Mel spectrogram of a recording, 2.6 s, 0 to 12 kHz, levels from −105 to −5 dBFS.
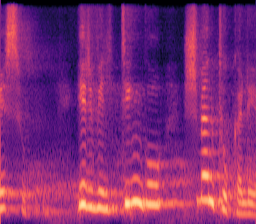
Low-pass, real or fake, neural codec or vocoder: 10.8 kHz; fake; codec, 24 kHz, 0.9 kbps, DualCodec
